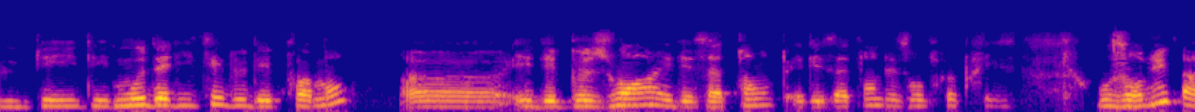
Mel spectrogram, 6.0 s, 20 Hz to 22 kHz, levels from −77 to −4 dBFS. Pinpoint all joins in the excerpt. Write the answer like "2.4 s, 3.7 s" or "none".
3.9 s

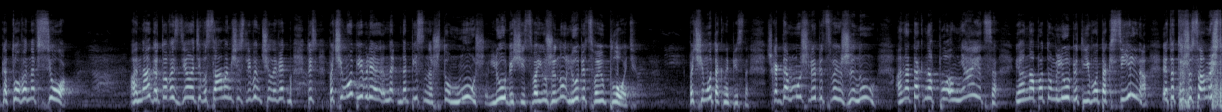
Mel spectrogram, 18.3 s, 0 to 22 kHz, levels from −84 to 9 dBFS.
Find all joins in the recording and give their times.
none

